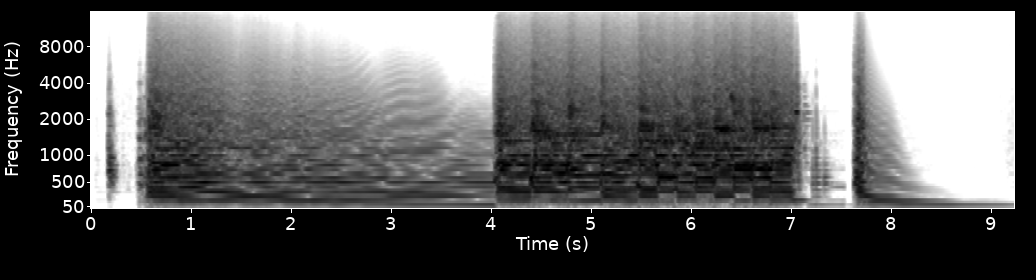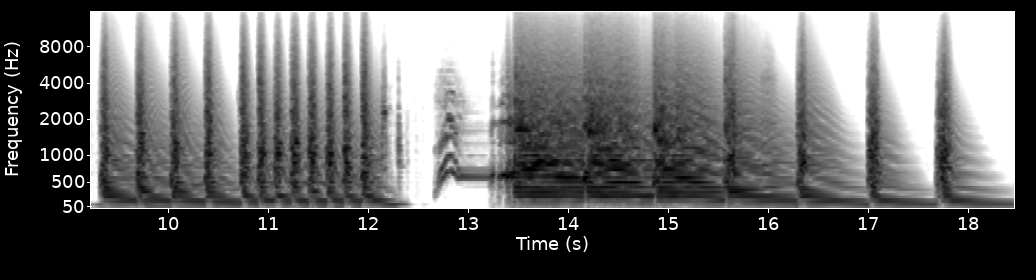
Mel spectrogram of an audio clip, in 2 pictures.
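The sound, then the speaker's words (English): A distorted electric guitar plays a low E power chord. It first rings open and sustained, then comes as shorter palm-muted chugs, including a quick run of clipped strikes, before ringing longer again. “I'll play an example of a low E power chord open, palm muted, and then slowly bringing my hand in place.”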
